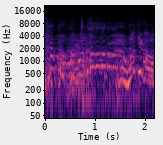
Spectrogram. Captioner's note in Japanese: 笑い声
